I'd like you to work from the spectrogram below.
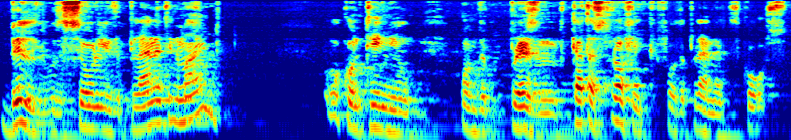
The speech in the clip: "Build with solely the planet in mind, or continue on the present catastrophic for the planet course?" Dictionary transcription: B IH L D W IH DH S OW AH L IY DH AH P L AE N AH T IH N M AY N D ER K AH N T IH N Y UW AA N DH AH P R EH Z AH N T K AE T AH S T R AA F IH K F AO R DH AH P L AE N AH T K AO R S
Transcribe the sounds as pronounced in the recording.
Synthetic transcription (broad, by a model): B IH L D W IH DH S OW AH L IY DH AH P L AE N AH T IH N M AY N D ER K AH N T IH N Y UW AA N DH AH P R EH Z AH N T K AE T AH S T R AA F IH K F AO R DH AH P L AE N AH T K AO R S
